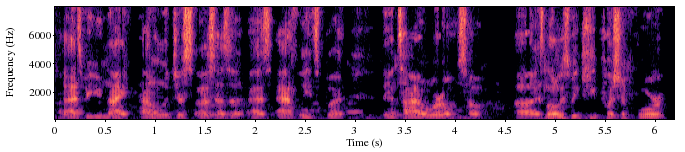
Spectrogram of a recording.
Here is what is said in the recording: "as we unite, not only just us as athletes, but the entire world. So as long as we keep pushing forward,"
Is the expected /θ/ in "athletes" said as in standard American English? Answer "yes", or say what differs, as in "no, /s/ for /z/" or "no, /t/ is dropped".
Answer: yes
